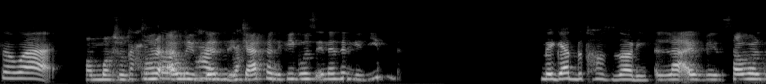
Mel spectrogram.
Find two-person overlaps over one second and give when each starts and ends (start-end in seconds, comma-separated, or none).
1.2-2.5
